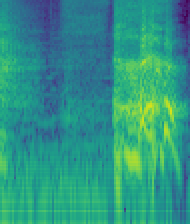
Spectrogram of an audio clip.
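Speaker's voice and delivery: loud real cough. Real, not acted. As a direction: cough out the burn. Coughing after drinking vodka.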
